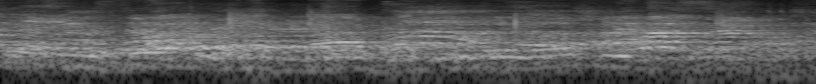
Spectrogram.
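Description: Pool balls click against each other.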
